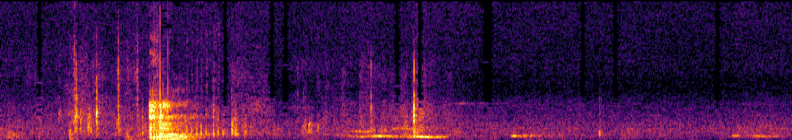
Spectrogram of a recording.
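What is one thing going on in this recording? Paper rustles as a man handles sheets.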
